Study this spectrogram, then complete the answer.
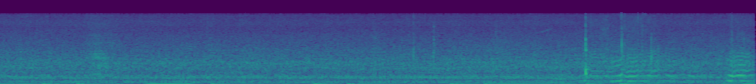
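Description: Honeybees buzz steadily around an open hive during a brood inspection, with a dense, close, low drone and a few brief knocks near the end; no voices.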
